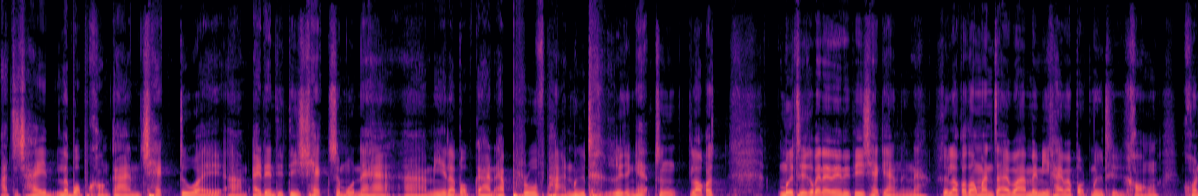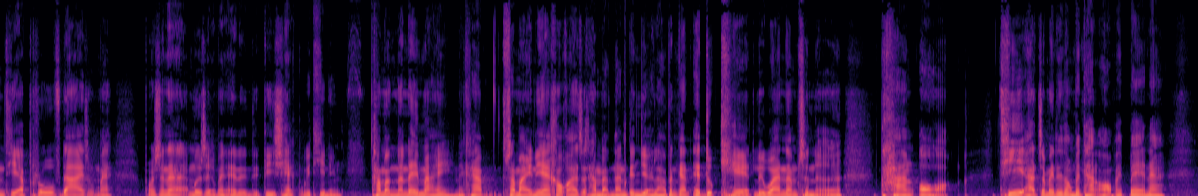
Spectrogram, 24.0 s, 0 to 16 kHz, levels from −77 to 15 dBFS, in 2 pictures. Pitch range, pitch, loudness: 85-115 Hz, 95 Hz, -17 LUFS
